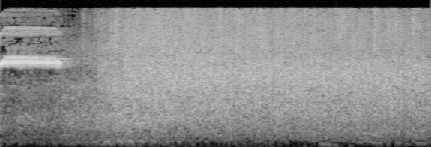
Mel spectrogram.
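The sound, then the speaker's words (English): A shrill whistle marks the end of a round in a panel word game: a steady tone for under a second, followed at once by loud, sustained audience applause that holds at an even level. “He's moved forward, and that extra point for speaking as the whistle went”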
